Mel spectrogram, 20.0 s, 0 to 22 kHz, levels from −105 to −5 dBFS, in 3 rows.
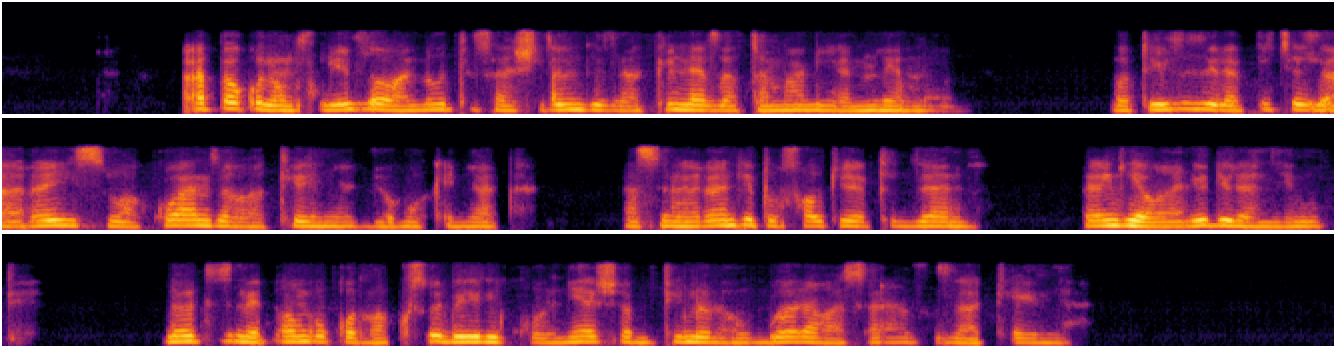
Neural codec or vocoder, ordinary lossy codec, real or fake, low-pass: codec, 24 kHz, 1.5 kbps, HILCodec; Opus, 32 kbps; fake; 7.2 kHz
